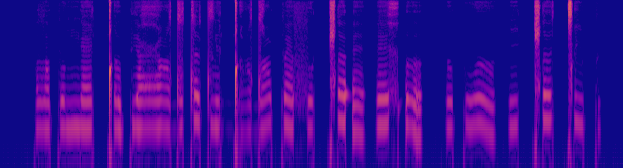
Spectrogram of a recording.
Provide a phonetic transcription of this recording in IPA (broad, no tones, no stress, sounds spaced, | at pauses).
lˠ ə p o ŋ æ ǃ ɤ pʲ ɤ ʕ o dˤ ɛ t u t lʲ o ɡ͡ǃ ɐ j dˤ æ p æ f o ǁ ɐ ʔ ɛ | ɛ x ʔ ɤ | ɤ p w ɤ | i ǁ ə ǀ i p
